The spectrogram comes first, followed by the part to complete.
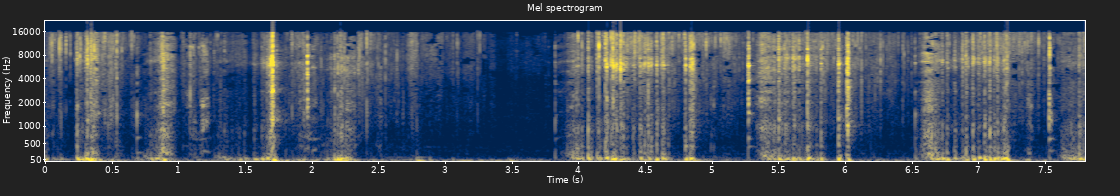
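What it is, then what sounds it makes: Dry bar soap. A utility blade scrapes flakes off a dry, solid, light-green oval bar of soap held in the hand. Repeated dry, crunchy rasping strokes come in uneven bursts, with a brief near-silent pause just before the four-second mark. The scraping resumes and continues to the end.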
